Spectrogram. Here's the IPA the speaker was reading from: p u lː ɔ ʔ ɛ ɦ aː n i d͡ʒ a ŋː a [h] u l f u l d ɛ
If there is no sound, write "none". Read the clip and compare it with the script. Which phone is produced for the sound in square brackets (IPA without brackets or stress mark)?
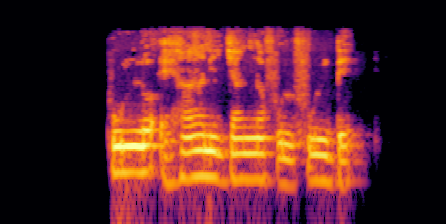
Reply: f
